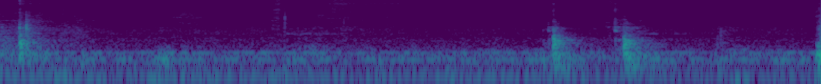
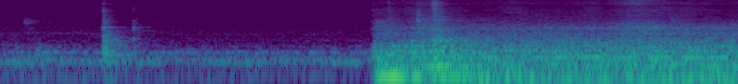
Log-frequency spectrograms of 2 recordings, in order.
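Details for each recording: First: Samsung front-loading dryer: steady low hum with harsh rasping grind pulsing about three times a second as the drum turns, no excess vibration; owner suspected idler wheel or drum wheel bearings. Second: Samsung dryer after tub wheel replacement, original belt and idler pulley kept: starts and settles into a steady low tumbling rumble with no squeal, thump or scrape, no louder than before; repair successful, running normally.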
